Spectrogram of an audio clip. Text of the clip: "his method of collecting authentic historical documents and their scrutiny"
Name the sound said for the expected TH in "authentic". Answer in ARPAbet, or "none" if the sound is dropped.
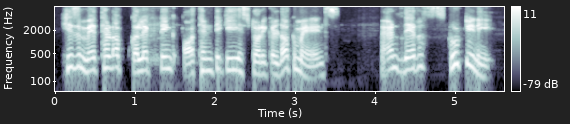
T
